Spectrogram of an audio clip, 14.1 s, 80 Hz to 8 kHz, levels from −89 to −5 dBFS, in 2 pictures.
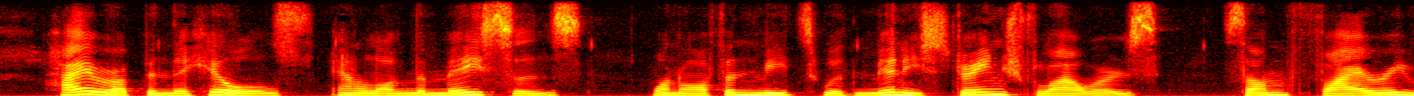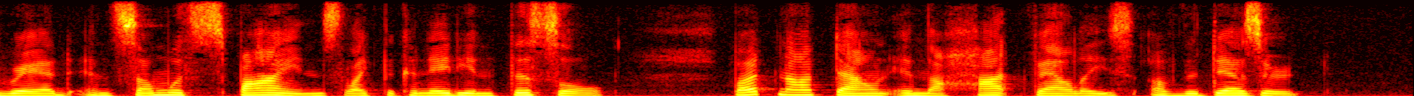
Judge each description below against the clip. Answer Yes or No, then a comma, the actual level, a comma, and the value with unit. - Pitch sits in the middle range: Yes, medium, 170 Hz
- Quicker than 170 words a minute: No, average, 155 wpm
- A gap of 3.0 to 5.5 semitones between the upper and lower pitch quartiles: No, narrow, 2.6 semitones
